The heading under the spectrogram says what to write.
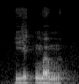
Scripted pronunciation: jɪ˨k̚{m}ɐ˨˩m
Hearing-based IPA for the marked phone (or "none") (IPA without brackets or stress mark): m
